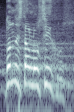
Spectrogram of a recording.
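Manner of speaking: high, loud demand; angry demand. Acted. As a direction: play the violent father demanding an answer. Drunk father demands children. (exigencia furiosa, fuerte y aguda)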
